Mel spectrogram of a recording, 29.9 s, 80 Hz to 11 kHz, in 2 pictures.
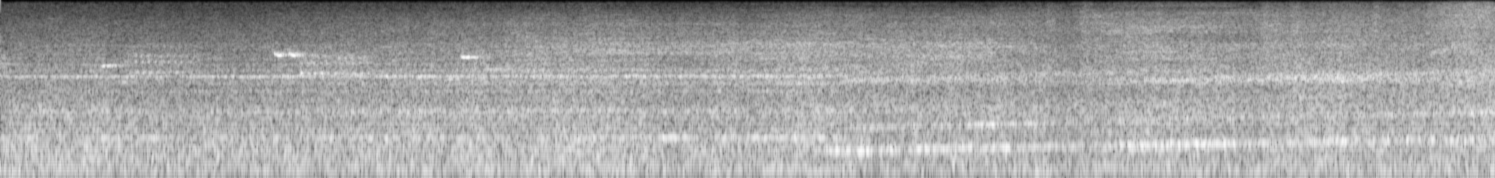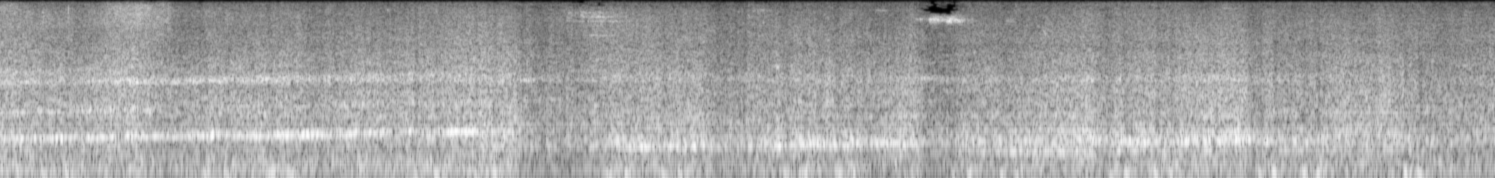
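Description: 500 Series Shinkansen train moving under its own power: a steady rumble of wheels on rail with the traction motors' whine rising slowly in pitch as it gathers speed. Near the two-thirds mark the sound changes to the train running past at a steadier pitch, with wheel clatter.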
